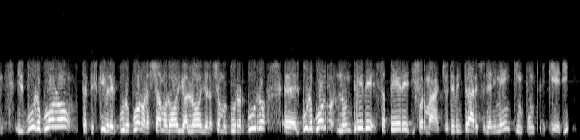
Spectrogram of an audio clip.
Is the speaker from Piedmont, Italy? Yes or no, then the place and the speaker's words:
yes; Cuneo, Piedmont, Italy; perché io sono di Cuneo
